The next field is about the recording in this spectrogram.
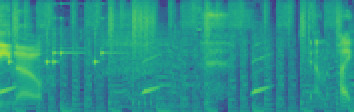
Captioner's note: breathing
